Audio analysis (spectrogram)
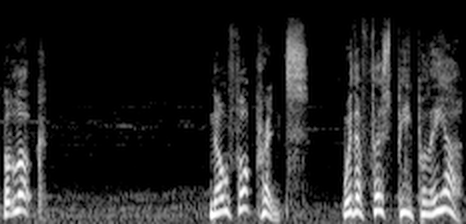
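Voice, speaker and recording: A man's voice: extremely high pitch, lively intonation, takes it slowly, faint music behind, heavily acted. A man voicing an earnest, upbeat teenage boy salvager in a video game, eager and plain-spoken.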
